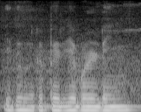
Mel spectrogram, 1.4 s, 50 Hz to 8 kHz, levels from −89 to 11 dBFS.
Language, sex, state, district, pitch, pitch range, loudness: Tamil, male, Tamil Nadu, Kanyakumari, 105 Hz, 100-105 Hz, -11 LUFS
